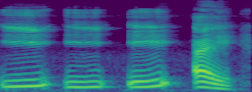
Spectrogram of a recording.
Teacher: इ मतलब यह हमारे तालव्य से जीभ के आगे से यह टच हो रहा है। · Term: अग्र स्वर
